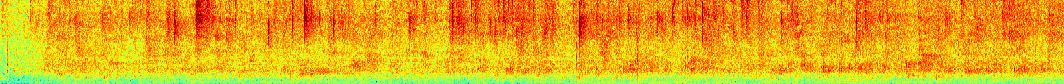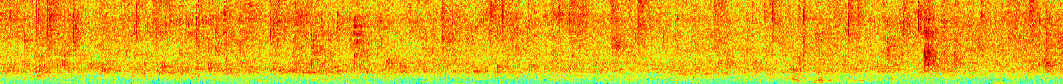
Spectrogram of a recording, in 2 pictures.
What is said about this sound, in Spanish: Está lloviendo, por eso dejamos un poco de grabar.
